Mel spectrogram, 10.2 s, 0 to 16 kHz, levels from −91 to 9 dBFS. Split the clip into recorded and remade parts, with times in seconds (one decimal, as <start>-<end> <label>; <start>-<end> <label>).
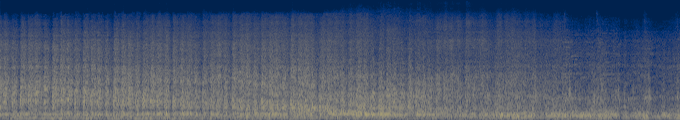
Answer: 0.0-0.6 remade; 0.6-2.1 recorded; 2.1-5.4 remade; 5.4-6.4 recorded; 6.4-8.4 remade; 8.4-9.3 recorded; 9.3-10.2 remade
